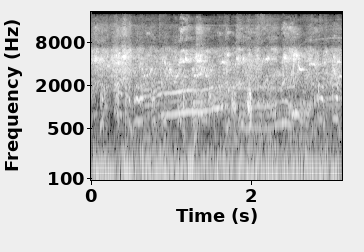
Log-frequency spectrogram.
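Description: Chickens and a rooster cluck and chirp close by in a farm coop, a busy overlapping chatter of short calls throughout, fairly quiet and without talk.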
